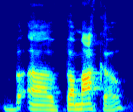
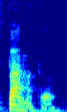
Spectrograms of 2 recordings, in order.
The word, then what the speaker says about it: Bamako: There's a fuel blockade on the capital city of Bamako. Is that the right way to pronounce it? I think it's Bamako.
